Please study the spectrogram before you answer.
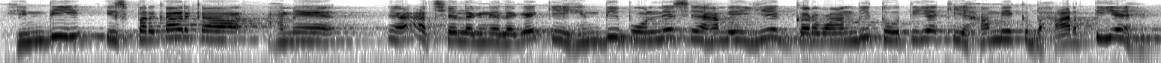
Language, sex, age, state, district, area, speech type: Hindi, male, 18-30, Bihar, Begusarai, rural, spontaneous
